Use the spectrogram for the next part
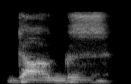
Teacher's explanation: You pluralize dog by adding a voiced S, that is Z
